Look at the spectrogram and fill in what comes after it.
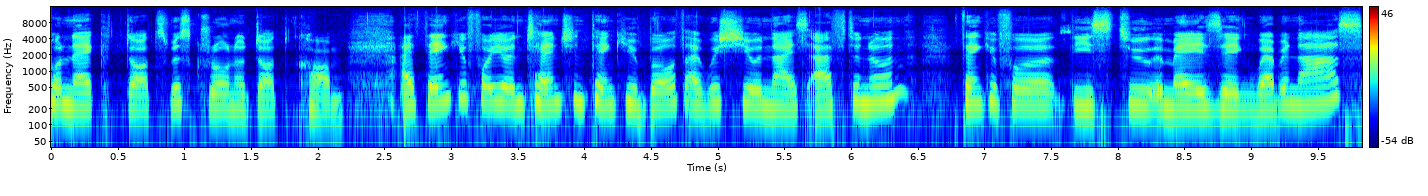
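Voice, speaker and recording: Speaking at a fairly slow pace in a German accent, a woman uses a fairly high pitch with ordinary pitch variation. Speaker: webinar host. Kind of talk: webinar moderation. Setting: live studio.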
